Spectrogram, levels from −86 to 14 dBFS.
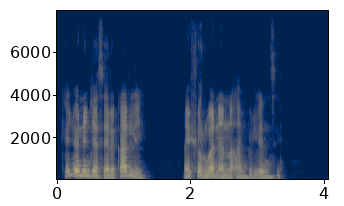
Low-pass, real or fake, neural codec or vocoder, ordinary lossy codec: none; real; none; none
